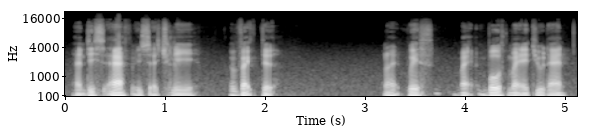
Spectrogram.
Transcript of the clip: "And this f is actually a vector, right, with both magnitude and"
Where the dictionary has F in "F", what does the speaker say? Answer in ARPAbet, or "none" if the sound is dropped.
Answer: F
